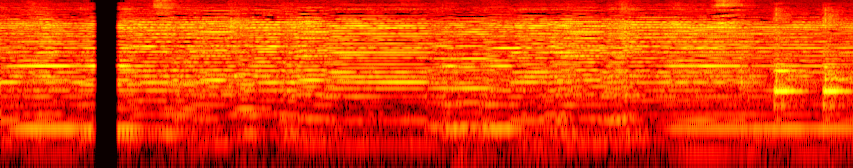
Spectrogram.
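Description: Harmonium playing a melodic lead-in to mantra singing: held reed notes and chords that shift every second or so. The sound cuts out completely for a moment just under a second in.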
